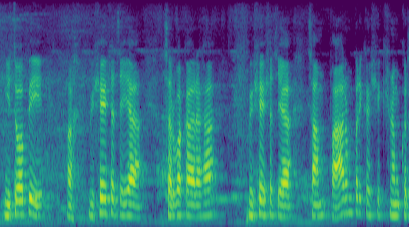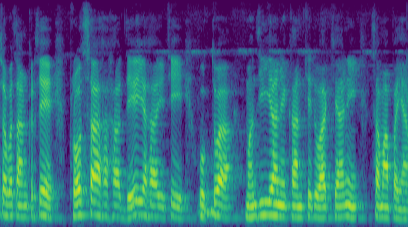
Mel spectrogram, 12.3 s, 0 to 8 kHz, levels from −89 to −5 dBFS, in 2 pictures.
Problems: constant background noise, continuous background conversations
